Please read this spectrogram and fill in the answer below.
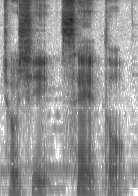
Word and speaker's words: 女子生徒: 여학생, 조시가 짧은 발음입니다. 조시세토 세토우도 토우가 아니라 세토입니다.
